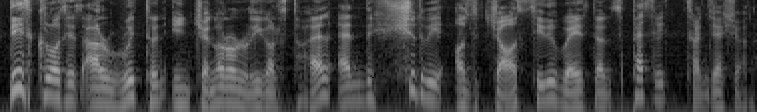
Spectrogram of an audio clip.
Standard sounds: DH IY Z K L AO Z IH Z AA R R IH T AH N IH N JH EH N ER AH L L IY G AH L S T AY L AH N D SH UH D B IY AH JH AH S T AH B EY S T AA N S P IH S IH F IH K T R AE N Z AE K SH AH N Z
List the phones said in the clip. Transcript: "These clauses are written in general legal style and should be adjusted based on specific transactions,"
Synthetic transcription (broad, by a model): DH IY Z K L AO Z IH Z AA R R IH T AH N IH N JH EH N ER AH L L IY G AH L S T AY L AH N D SH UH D B IY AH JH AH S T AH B EY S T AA N S P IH S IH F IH K T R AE N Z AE K SH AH N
